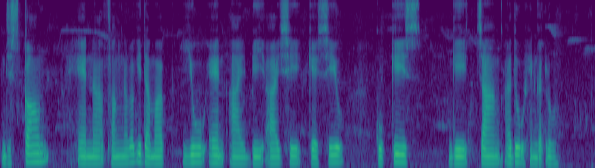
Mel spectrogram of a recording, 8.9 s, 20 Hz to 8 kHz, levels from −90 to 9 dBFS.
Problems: constant background noise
